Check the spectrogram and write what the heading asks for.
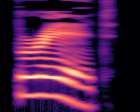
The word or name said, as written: brid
